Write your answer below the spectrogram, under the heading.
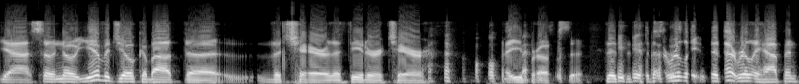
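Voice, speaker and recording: Speaking at a fairly slow pace with hardly any pauses, a man uses a plain, everyday voice at medium pitch with lively intonation. His loudness stays very even, and the sound is dry and close with no echo. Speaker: podcast host. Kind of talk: podcast hosting.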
